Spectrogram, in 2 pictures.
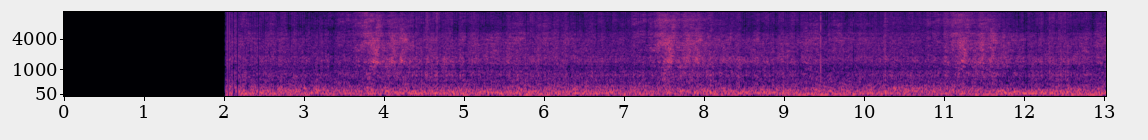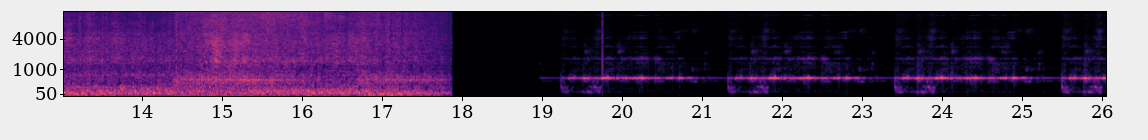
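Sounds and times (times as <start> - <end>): low rumbling drone: 2.1 - 17.9
faint hissing swell: 14.4 - 17.9.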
